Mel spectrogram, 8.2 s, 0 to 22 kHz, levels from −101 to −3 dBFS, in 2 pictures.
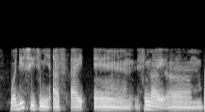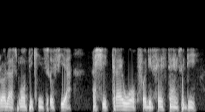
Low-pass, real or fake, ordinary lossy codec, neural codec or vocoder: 3.6 kHz; real; none; none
